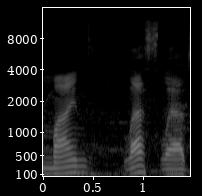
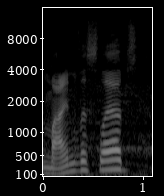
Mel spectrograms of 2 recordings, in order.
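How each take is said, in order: First: There is a pause between mind and less. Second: Mindless is said as one smooth word. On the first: It means to mind less. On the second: It is the single word mindless.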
